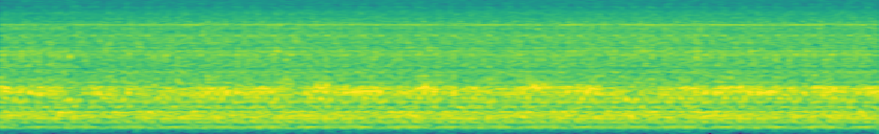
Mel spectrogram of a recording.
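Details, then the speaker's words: BMW being repaired for a low oil pressure warning, run with the crankshaft pulley, drive belt and intake pipe off: steady but slightly lumpy, uneven idle with hiss. It sounds funky, possibly from the missing parts; no oil pressure warning on the dash. "Well, I mean, it sounds a bit funky. probably partly because there's no crankshaft pulley on and there's no intake pipe or anything,"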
